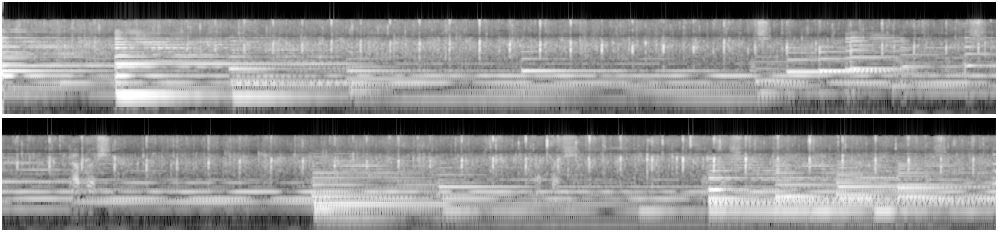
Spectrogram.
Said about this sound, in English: Can we give these folks a hand clap as they're coming?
